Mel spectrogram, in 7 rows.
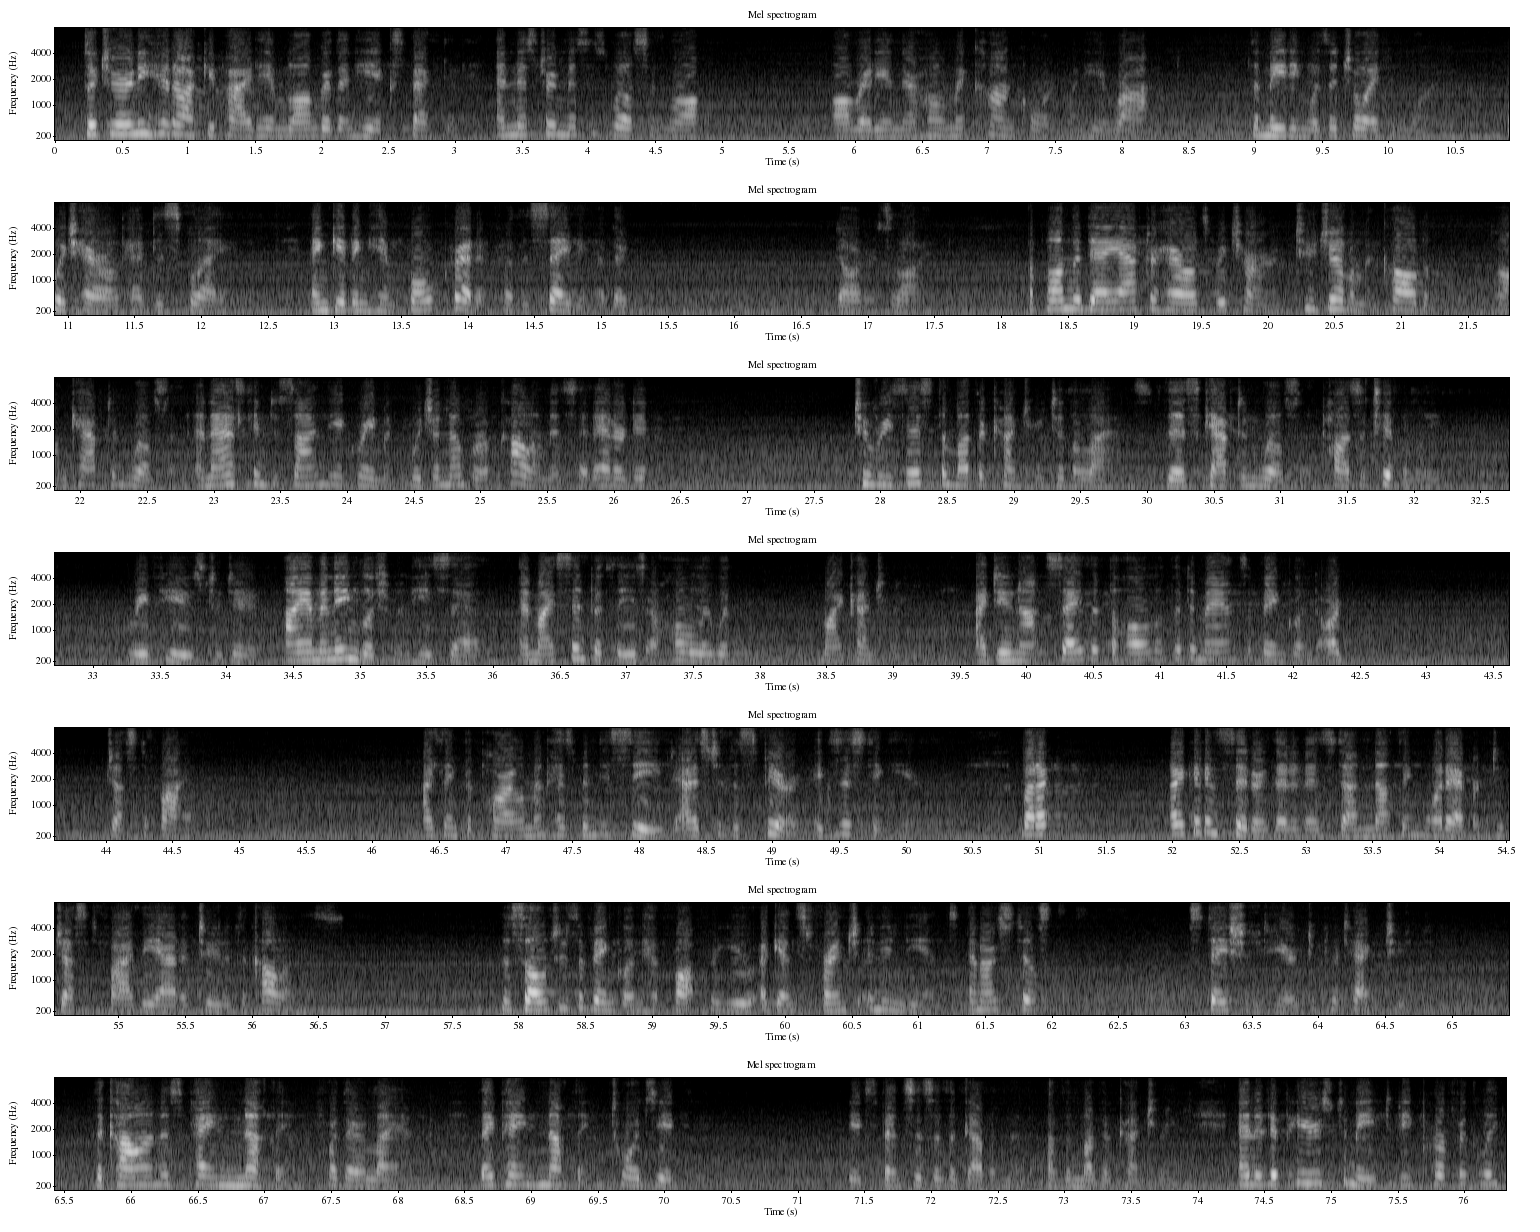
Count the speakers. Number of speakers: one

